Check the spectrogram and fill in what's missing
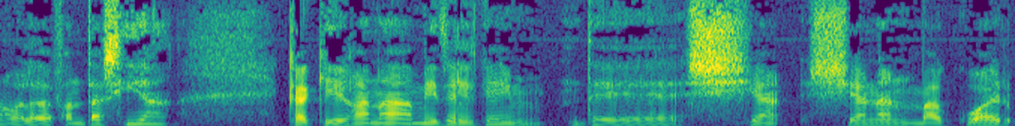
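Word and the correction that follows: Seanan: Bueno, en realidad es Shaunin McQuire, porque la Wikipedia te dice cómo tienes que pronunciarlo, pero yo no, no sé.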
